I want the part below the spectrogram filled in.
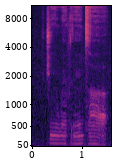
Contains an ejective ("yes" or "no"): no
